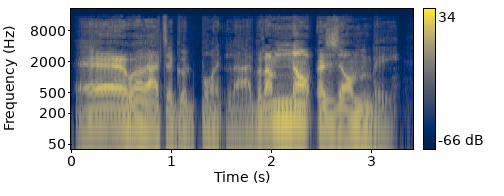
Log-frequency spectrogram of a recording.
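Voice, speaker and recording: A man voicing a ragged escaped convict in an audiobook, rough, hungry and threatening, with rustic speech and dropped sounds. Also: lowish voice, big pitch swings, measured pace, pushed and bright, no echo, studio quality, pitched below the performer's own voice, full character voice. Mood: gruff, indignant. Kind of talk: dramatised audiobook character voice.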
